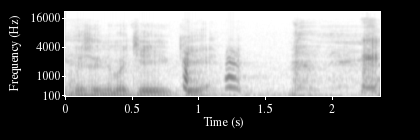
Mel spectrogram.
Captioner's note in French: Rires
